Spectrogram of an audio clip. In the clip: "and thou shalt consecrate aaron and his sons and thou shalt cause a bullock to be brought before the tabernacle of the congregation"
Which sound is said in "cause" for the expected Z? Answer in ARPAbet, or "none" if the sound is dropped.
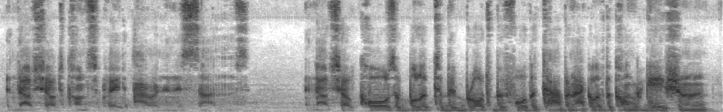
Z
